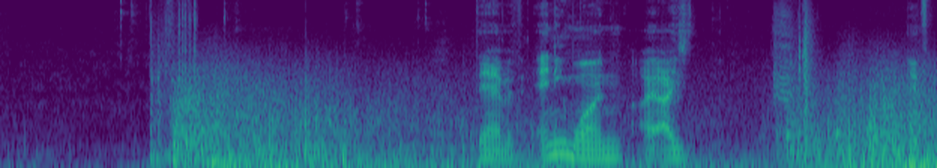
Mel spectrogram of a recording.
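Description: Loud, close thunder from a nearby lightning strike in a storm, a sudden crack followed by a long, heavy rumble that persists throughout, with a voice exclaiming briefly over it.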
